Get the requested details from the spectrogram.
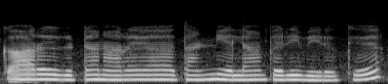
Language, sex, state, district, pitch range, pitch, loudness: Tamil, female, Tamil Nadu, Kanyakumari, 215-225 Hz, 220 Hz, -14 LUFS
